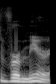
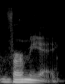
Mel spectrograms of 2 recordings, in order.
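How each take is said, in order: First: The name is said with a Dutch-sounding ending. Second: The name is said with a French-sounding ending. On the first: The speaker calls it right. "it's actually Vermeer. ... Vermeer is uh, is is Dutch" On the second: The speaker calls it wrong. "It's not Vermier. ... Vermier would be like uh, French or something"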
